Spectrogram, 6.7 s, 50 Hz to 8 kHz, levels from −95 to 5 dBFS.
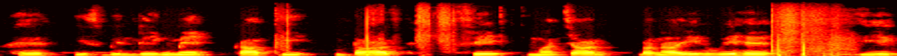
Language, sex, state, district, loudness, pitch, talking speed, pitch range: Hindi, male, Bihar, Saran, -21 LUFS, 135 Hz, 115 wpm, 130-140 Hz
